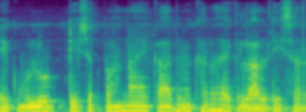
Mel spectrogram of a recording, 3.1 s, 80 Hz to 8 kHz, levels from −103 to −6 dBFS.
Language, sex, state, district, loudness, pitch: Hindi, male, Chandigarh, Chandigarh, -13 LUFS, 120 Hz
